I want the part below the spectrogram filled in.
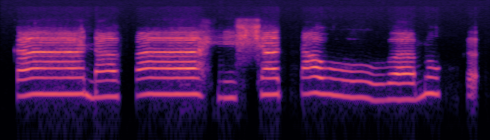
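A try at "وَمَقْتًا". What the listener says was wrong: Wamak bukan wamuk. Wamakta. Kana fahishatan wa maqta'a.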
